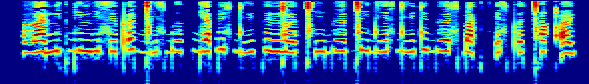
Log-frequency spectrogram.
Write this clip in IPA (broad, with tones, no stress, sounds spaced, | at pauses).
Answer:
v a˩˧˩ mʲ a˧ k bʲ ɛ˧ ŋ i˩˧˩ s ɪ˩˧˩ pʼ œ˥˧ ɡ͡ǀ i˩˧˩ s bʱ ə˧˥ k ɡʲ a˧˥ ɓ y˥˧ s dʱ y˩˧˩ k ʏ˥˧ ŋ͡ǀ œ˧˩˧ ǀʰ i˩˧˩ bʱ œ˥˧ ǀ i˥˧ dʱ ɪ˧˥ s dʱ y˧ t y˥˧ bʱ œ˥˧ s ɓ a˧˩˧ k t͡sʼ ɪ˧ s pʼ ə˧˥ ǀʰ ə˧˥ qʼ y˩˧˩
